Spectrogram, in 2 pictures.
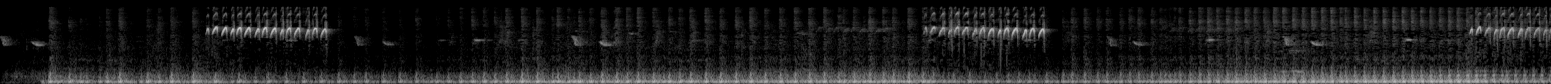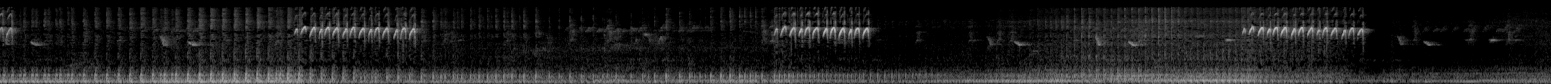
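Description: Male scarlet minivet giving loud, high, shrill calls, each a rapid burst about a second long, six times at intervals of four to five seconds. Fainter short chirps come between the calls, over a low steady drone.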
